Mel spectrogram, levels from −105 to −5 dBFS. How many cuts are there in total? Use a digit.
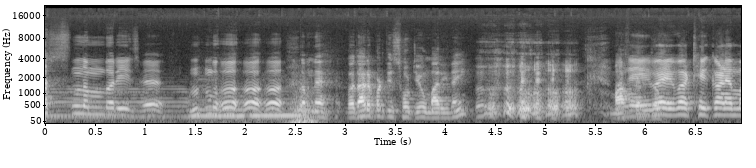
1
